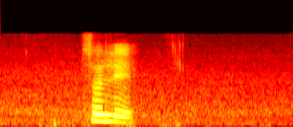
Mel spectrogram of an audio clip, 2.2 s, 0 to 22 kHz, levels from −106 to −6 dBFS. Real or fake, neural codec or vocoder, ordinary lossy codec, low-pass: real; none; AAC, 32 kbps; 7.2 kHz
